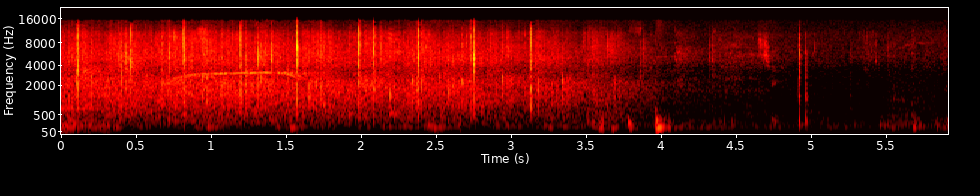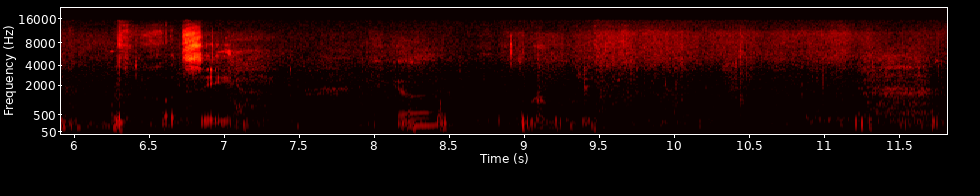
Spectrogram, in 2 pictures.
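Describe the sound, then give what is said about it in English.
A crowd claps steadily for several seconds to welcome a speaker up, dense and lively at first, then thinning out into scattered individual claps and rustling as the applause dies away. “Would you welcome her up as well?”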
